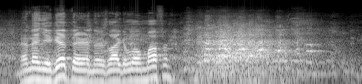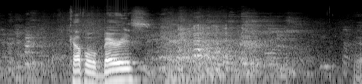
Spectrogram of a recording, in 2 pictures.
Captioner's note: laughter; laughter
